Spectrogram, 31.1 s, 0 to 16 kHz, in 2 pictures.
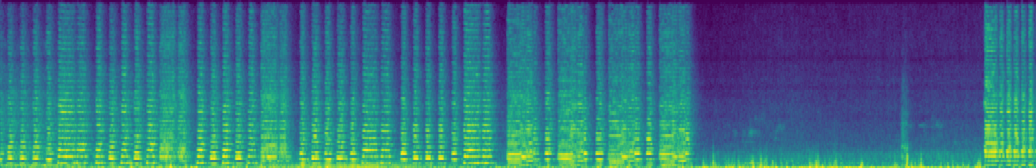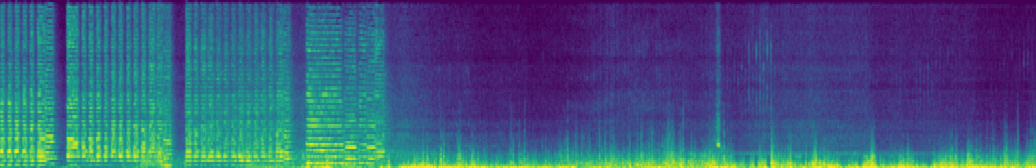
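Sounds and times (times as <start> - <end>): bus melody horn: 0.0 - 10.6, 14.7 - 21.6
low vehicle rumble: 0.0 - 31.0.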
